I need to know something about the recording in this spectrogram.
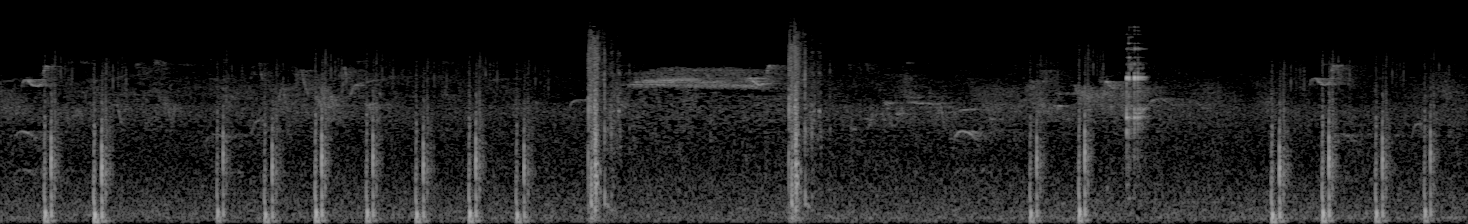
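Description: Footsteps thud on a hard floor at a walking pace.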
